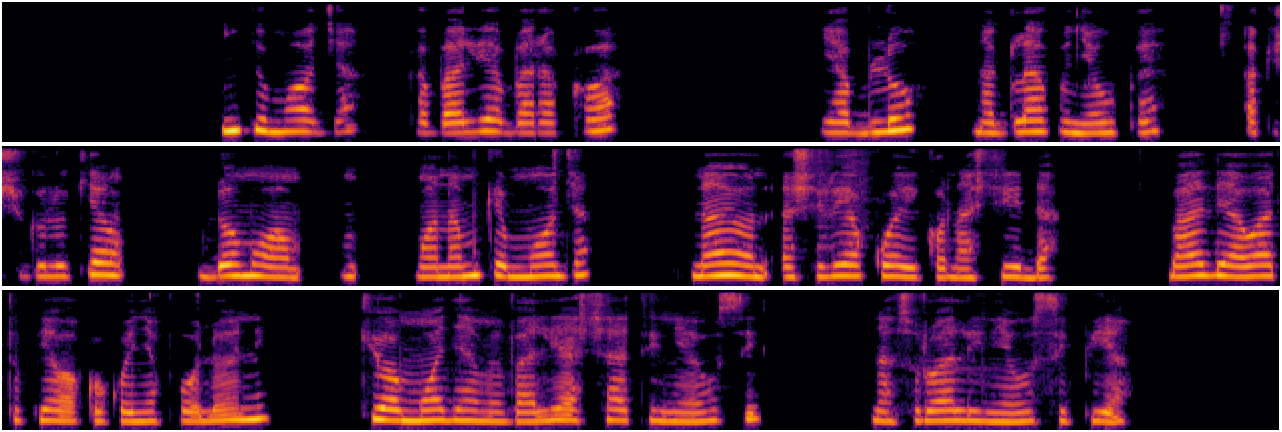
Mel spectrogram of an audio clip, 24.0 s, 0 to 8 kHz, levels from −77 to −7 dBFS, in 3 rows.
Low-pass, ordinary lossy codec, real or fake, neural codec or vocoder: 7.2 kHz; Opus, 64 kbps; real; none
